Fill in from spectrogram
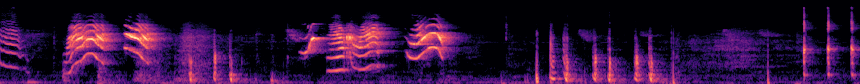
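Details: Pet parrot known for saying "Mummy Mummy" and "Mitthu mitthu". Two clusters of loud, wavering harmonic phrases are followed by a long run of dry clicks and ticks, indoors.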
